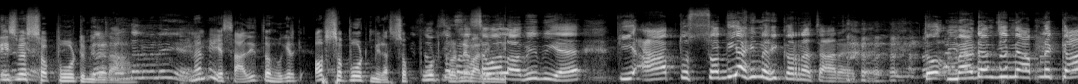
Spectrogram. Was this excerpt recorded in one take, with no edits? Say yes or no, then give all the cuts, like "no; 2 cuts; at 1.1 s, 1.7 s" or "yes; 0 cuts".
no; 1 cut; at 4.7 s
